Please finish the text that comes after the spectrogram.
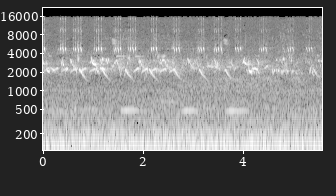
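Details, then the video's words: Birdsong from an English garden: many short, bright, sliding chirps tumbling over each other, joined by fast buzzy ticking pulses and a continuous low background hum. "Bird song sounds"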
